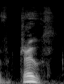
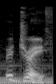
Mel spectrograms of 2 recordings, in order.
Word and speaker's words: Redruth: When you got that unstressed first syllable, it does, in the sounds of the older people, virtually disappear. So you'll hear Redruth, you'll hear Penzance. The first syllable is scarcely heard.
